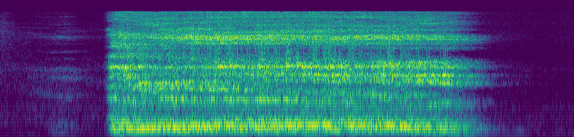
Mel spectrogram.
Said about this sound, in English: that's like a, a fry, you know, and a false chord, which I do my lower screams like that. They're a lot more beefy, a lot more powerful.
